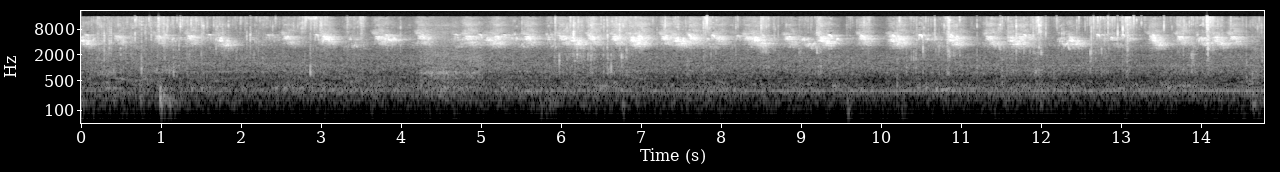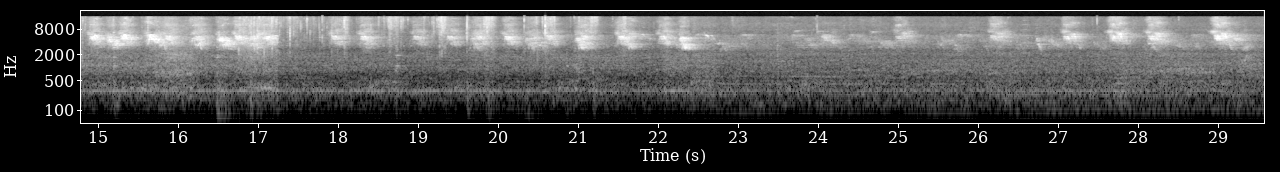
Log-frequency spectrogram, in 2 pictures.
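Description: Small birds twittering in quick, continuous chirps, thinning out about two-thirds of the way through, over a faint steady hum.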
